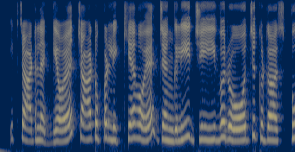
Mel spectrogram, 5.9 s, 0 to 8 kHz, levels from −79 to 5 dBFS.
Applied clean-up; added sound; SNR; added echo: neural mask model DeepFilterNet 3.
